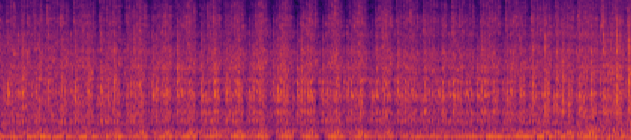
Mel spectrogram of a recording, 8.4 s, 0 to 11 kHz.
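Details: 1974 Honda CB350 Four, laid up 20 years with refurbished carbs, on choke with fuel on: uneven, lumpy idle with stumbling beat, sounds like only two cylinders running; misfire suspected, cause not confirmed.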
